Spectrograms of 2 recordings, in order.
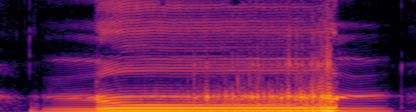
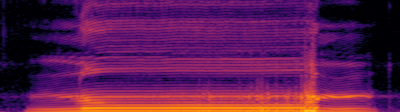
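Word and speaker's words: نون: নুন নুন।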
